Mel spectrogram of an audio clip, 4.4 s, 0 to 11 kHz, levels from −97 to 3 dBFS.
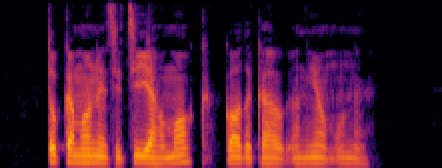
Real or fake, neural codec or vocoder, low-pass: real; none; 9.9 kHz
